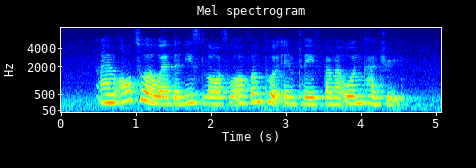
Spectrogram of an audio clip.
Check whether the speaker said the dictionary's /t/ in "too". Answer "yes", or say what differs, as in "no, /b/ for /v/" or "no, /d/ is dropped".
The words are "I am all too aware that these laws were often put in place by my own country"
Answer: no, /s/ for /t/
